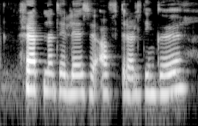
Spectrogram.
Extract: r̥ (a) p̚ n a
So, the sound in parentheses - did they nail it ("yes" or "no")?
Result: no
